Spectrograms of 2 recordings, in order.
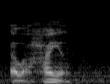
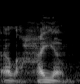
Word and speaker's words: Elohim: Elohim. It's going to say it wrong. It's saying it's saying Lol. When you really pronounce it in Paleo Hebrew, it's Elohim. Elohim.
